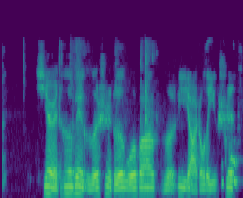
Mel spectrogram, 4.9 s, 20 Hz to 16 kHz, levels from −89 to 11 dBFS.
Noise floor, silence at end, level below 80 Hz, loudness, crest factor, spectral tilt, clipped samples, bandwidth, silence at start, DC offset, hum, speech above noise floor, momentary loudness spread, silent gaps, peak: -57 dBFS; 0.1 s; -58 dBFS; -17 LUFS; 16 dB; -7 dB/octave; under 0.1%; 7.6 kHz; 0.05 s; under 0.1%; none; 40 dB; 7 LU; none; -2 dBFS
